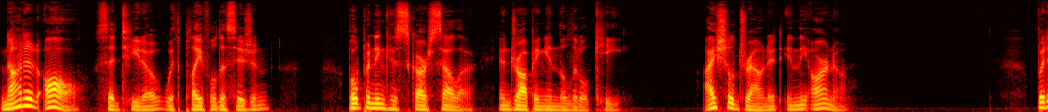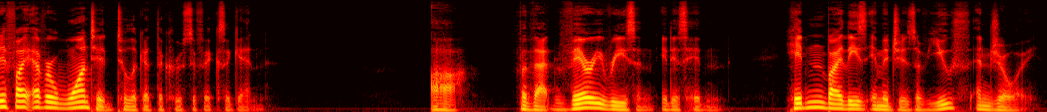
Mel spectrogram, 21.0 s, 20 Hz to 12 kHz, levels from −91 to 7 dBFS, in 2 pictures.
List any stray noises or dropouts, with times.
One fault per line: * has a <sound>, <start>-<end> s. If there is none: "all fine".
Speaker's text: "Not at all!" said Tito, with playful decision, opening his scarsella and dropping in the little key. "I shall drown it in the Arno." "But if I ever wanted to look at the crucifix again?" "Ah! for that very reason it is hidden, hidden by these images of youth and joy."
all fine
